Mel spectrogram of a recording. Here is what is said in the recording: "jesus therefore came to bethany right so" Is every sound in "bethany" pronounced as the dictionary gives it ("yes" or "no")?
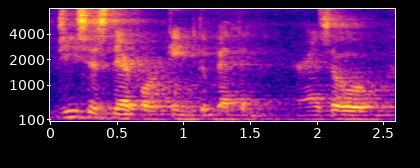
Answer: no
